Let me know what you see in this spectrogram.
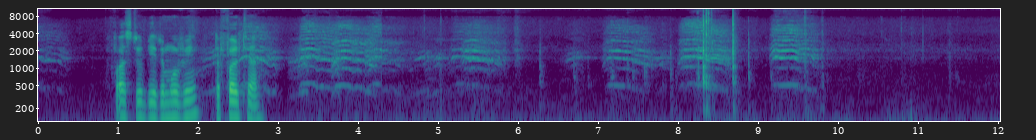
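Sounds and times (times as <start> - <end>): bird calling: 1.7 - 10.0.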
